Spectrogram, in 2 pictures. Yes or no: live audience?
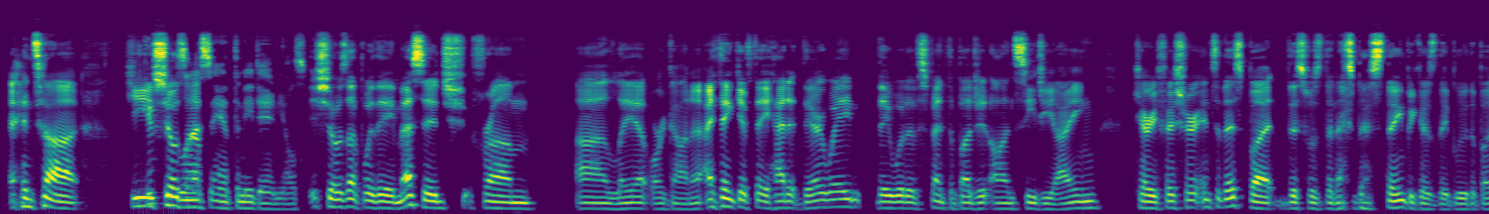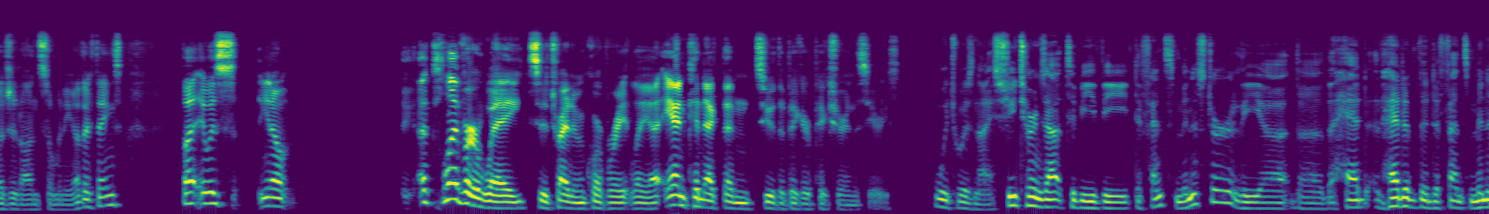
no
